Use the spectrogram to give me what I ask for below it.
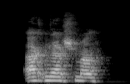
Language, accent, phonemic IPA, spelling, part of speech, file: French, Canada, /aʁ.naʃ.mɑ̃/, harnachement, noun, LL-Q150 (fra)-harnachement.wav
- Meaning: 1. harness 2. trappings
